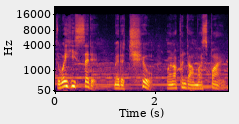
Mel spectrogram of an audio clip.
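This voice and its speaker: A man's voice: mid-range voice, expressive, moderate pace. Male horror story narrator, guitar music behind. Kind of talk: scripted first-person horror story narration. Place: home studio.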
